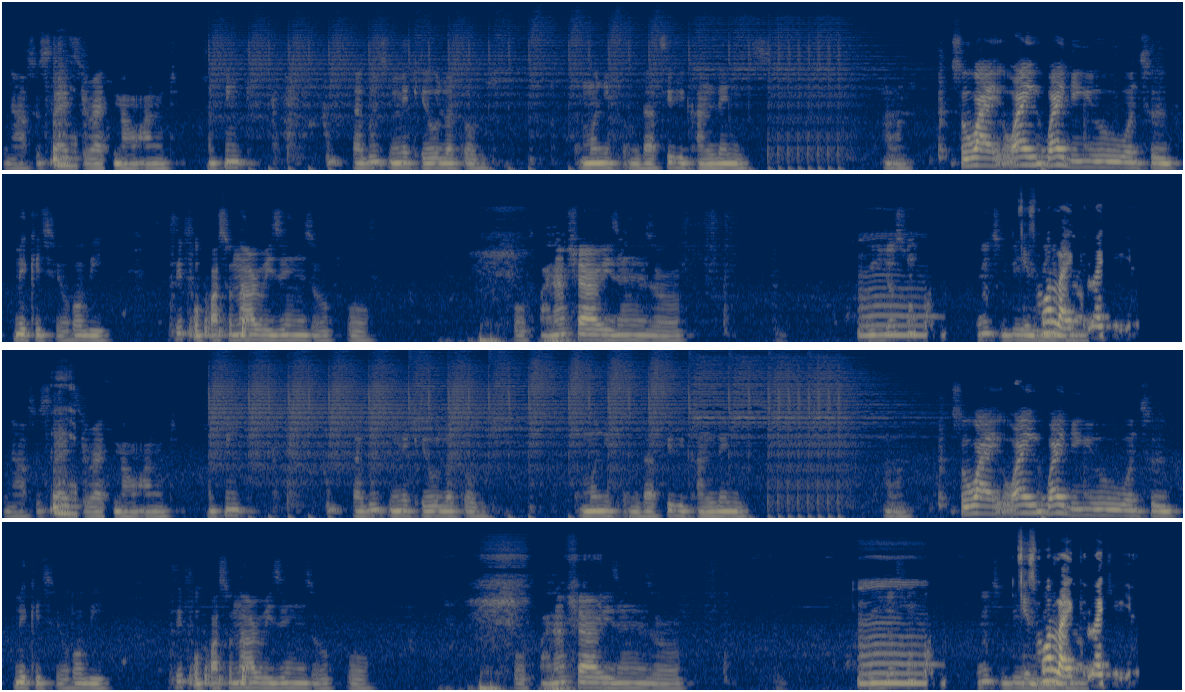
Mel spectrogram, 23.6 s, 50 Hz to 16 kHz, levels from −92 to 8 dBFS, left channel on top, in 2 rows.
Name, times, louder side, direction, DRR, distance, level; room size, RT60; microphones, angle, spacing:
voice 1, 0.0-1.7 2.0-2.5 2.8-4.9 5.7-7.7 8.8-9.1 9.4-12.9 13.5-15.5 16.9-19.0 20.4-21.0 21.6-22.6, left 1 dB, 30° left, 3.7 m, -39 dB
sound 1, 2.0-9.3, right 6 dB, 35° right, 5.9 m, -55 dB
voice 2, 16.6-17.0 20.4-21.2 22.0-23.2, right 5 dB, 65° right, 0.5 m, -33 dB
head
